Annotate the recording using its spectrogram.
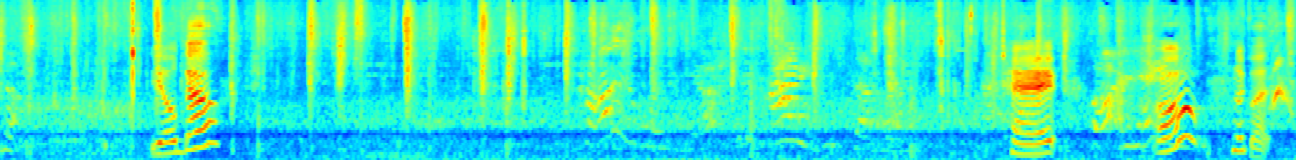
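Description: Footsteps patter on pavement as a child runs.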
